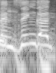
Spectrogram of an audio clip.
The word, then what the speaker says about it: Nzinga: jingle king all right so her name is anzinga king and now this situation happened uh last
